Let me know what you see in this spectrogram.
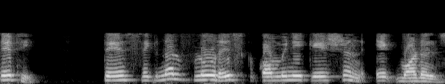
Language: Gujarati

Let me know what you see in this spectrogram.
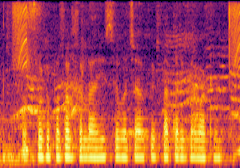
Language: Bhojpuri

